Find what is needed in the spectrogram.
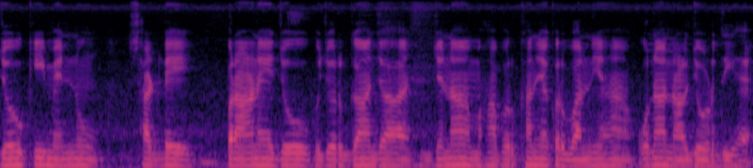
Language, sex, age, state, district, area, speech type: Punjabi, male, 18-30, Punjab, Rupnagar, urban, spontaneous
